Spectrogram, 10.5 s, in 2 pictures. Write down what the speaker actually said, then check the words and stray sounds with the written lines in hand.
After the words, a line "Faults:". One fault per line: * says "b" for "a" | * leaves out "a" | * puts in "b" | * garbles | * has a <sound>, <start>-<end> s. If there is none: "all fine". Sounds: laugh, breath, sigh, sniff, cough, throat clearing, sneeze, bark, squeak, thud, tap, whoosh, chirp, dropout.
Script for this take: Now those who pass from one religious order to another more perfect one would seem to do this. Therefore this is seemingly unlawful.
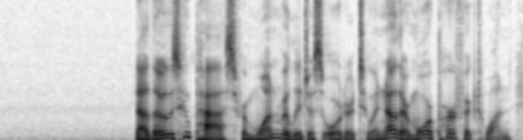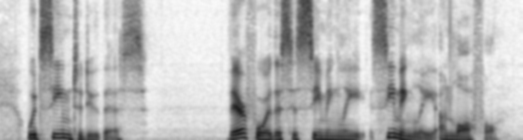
Now those who pass from one religious order to another more perfect one would seem to do this. Therefore this is seemingly seemingly unlawful.
Faults:
* puts in "seemingly"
